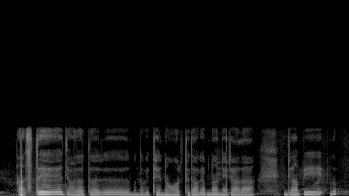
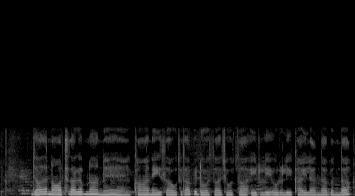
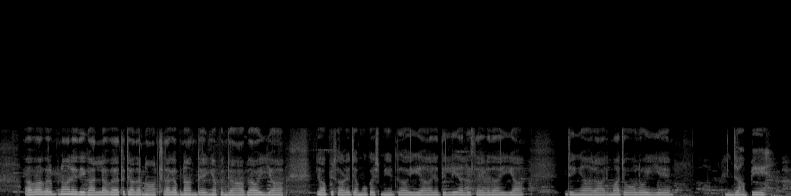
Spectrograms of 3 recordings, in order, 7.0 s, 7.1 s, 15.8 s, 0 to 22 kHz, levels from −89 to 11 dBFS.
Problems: low volume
